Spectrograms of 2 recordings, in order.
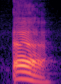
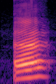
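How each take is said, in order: First: The vowel sounds light and clear. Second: The same.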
